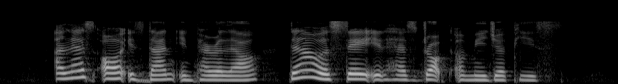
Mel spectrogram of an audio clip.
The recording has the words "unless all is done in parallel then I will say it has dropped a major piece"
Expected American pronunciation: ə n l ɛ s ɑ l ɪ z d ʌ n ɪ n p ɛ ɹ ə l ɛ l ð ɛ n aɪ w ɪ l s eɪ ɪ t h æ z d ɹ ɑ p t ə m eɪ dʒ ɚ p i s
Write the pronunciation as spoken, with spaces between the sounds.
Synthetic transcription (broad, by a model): ə n l ɛ s ɑ l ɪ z d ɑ n ɪ n p ɛ ɹ ə l ɛ l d ɛ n aɪ w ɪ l s eɪ ɪ t h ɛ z d ɹ ɑ p t ə m eɪ dʒ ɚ p i s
